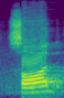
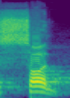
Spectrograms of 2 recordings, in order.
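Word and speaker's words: ص: সদ সদ এই হরফটাতে মোটা দাগে কয়েকটা বিষয় আছে উচ্চারণটা মোটা হয় বাতাস চালু থাকে আওয়াজ চালু থাকে শক্ত হয় সদ স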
